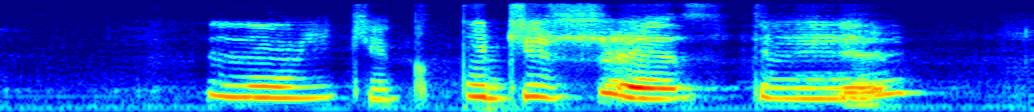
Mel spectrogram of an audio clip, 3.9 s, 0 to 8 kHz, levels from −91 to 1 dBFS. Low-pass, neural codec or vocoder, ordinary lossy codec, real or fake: 7.2 kHz; codec, 32 kHz, 1.9 kbps, SNAC; none; fake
